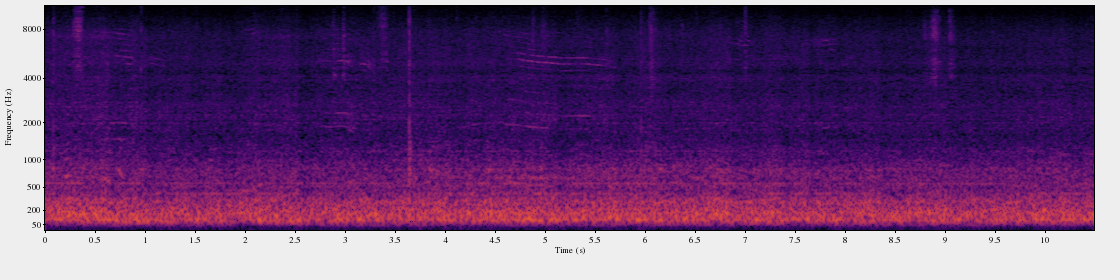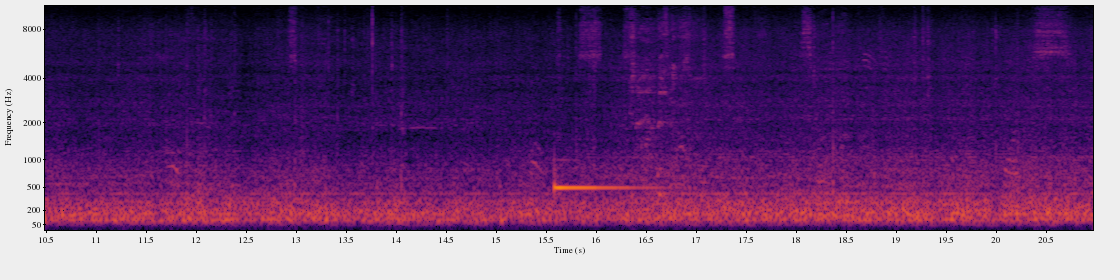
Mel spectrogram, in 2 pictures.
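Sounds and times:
jet engine hum: 5.6s - 20.9s.

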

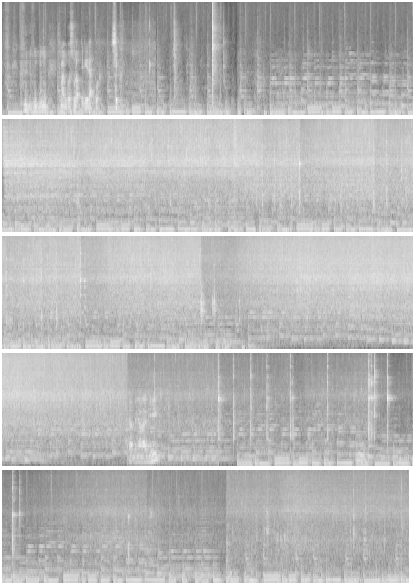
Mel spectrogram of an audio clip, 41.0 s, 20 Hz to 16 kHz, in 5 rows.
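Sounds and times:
paste sizzling in oil: 8.2s - 41.0s.

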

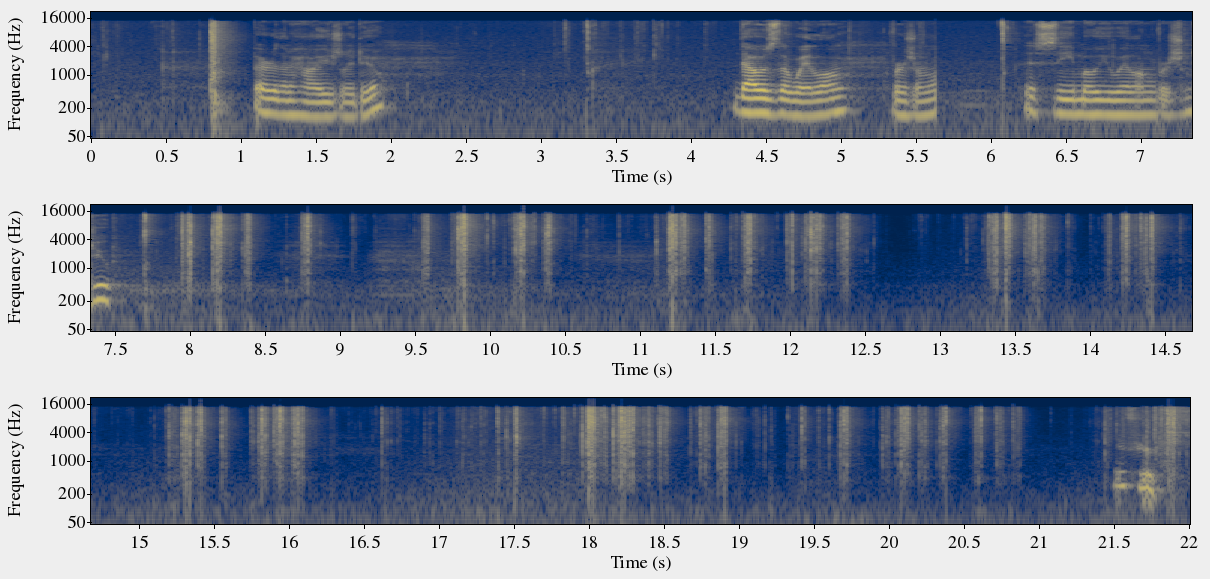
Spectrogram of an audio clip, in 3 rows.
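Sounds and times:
puzzle cube clicking: 7.6s - 12.5s, 13.2s - 22.0s.

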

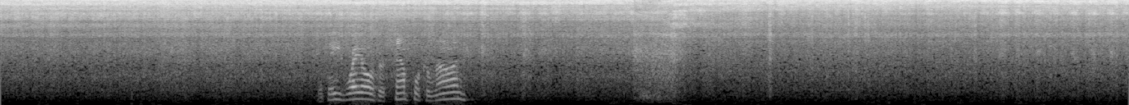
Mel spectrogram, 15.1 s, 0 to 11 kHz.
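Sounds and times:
hot-air welding gun hissing: 0.0s - 15.0s.

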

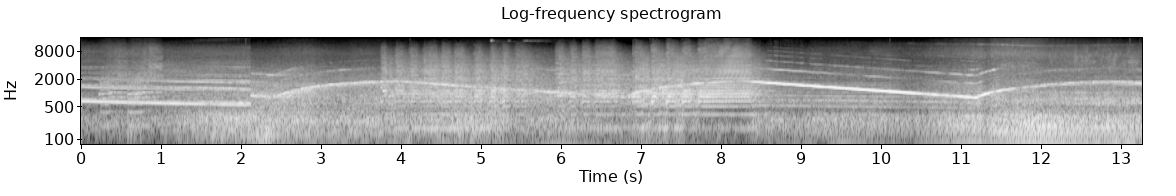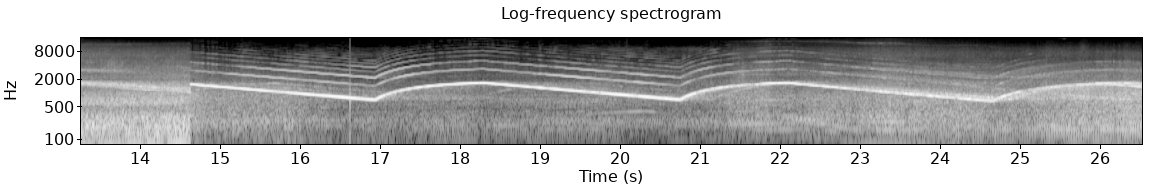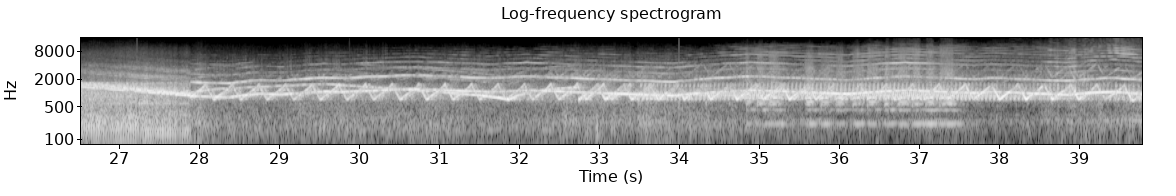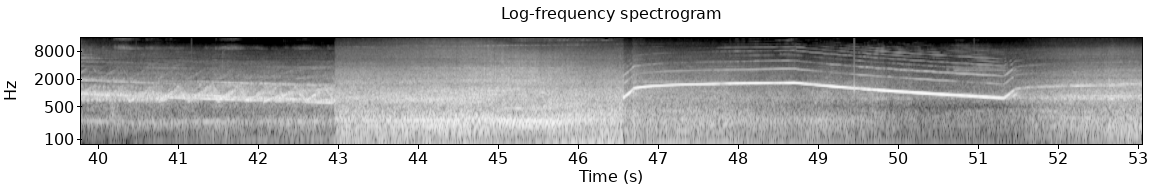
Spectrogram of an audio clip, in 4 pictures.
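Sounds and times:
wailing siren: 0.0s - 53.0s
yelping sirens: 0.0s - 53.0s
loud rushing noise: 43.0s - 47.8s.

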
